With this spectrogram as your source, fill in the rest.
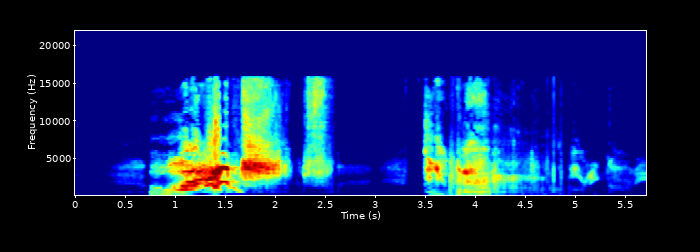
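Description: Fingers rub and bump against a nearby microphone.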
